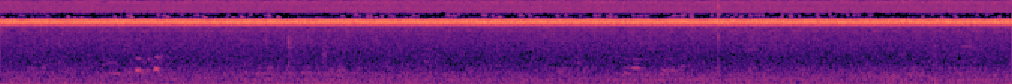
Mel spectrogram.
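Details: Bell cricket chorus set against a campfire as relaxing sleep background. A continuous high, even ringing persists without pause, with a diffuse low hiss below and occasional faint clicks.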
